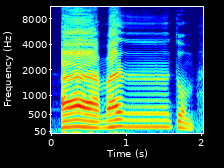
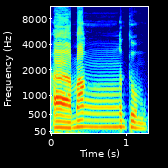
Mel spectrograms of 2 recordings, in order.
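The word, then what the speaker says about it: آمَنتُم: Cara membacanya, nunnya samarkan kepada huruf ta, amantum, bukan hanya amangtum. Kalau mangtum maka dia berubah daripada makhrajnya.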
